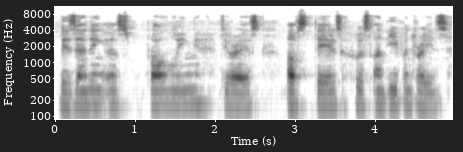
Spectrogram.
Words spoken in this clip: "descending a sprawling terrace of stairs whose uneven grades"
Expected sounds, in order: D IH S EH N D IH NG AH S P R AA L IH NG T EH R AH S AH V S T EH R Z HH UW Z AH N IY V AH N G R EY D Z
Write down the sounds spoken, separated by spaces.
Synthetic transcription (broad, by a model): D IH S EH N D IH NG AH S P R AA L IH NG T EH R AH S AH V S T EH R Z HH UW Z AH N IY V AH N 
